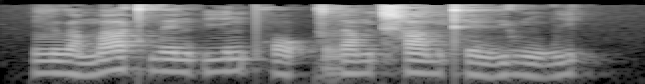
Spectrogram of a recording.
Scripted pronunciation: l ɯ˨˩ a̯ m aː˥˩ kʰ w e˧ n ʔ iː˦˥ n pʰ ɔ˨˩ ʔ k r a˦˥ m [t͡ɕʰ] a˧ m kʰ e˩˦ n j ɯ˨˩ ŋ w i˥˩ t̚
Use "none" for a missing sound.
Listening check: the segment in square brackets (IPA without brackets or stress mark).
t͡ɕʰ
